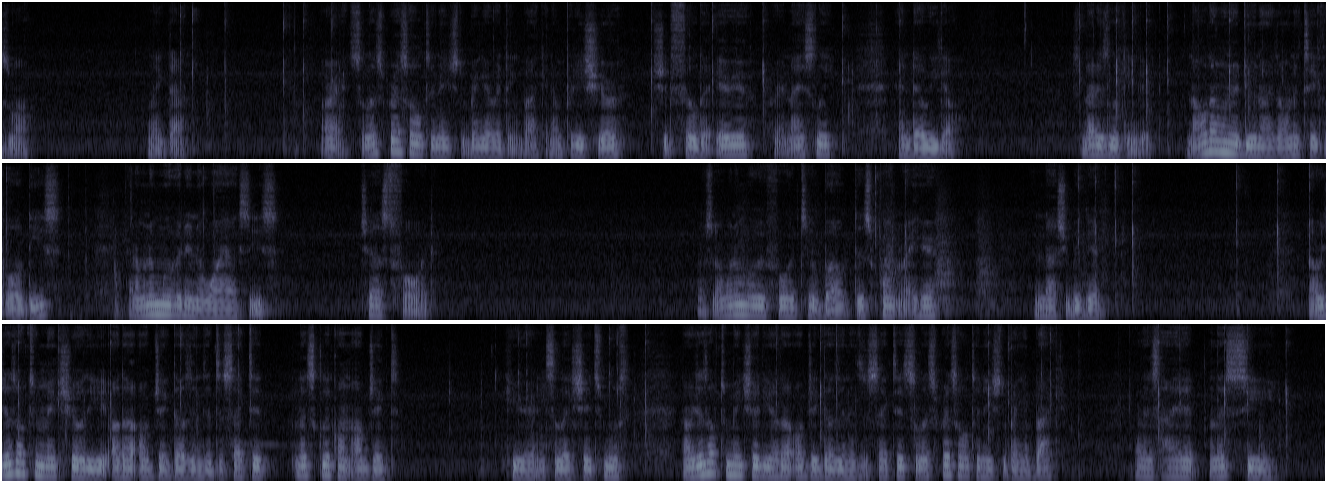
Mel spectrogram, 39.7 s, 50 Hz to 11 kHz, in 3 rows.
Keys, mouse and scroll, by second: 2.0 click, 2.2 scroll down 2, 2.4-4.6 middle drag, 4.5 alt+h, 5.2 middle click, 5.2 scroll up 2, 5.5 Tab, 6.4 scroll down 2, 6.8-7.2 middle drag, 7.3-9.9 middle drag, 7.3 z, 8.8 z, 9.0 scroll down 2, 10.1-11.1 middle drag, 11.0 scroll up 2, 11.6-13.3 middle drag, 11.8 scroll up 2, 12.0 Tab, 13.3 right click, 14.1 l, 15.4-22.3 drag, 22.2-25.8 middle drag, 22.3 scroll down 1, 25.8-26.1 scroll up 2, 25.9-27.6 middle drag, 27.2 Tab, 27.5 scroll down 2, 27.7-28.2 middle drag, 29.1 right click, 31.8-33.1 drag, 33.1-37.1 middle drag, 34.4-34.8 scroll up 2, 36.1 alt+h, 37.1 right click, 37.8 h, 38.2-39.7 middle drag, 38.5-39.5 scroll up 4.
